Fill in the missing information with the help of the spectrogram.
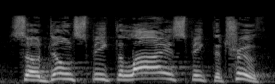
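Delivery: "lies" slowed and pressed, "truth" hit; slow, firm exhortation; preached emphasis. Acted. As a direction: drive the contrast home. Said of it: "preaching exhortation".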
